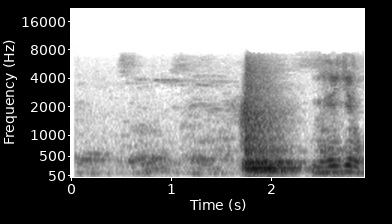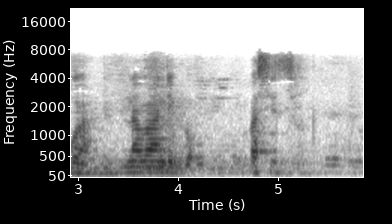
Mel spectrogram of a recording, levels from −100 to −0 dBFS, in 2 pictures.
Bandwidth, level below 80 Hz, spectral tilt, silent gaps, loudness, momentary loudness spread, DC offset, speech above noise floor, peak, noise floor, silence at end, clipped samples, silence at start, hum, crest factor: 7.6 kHz; -56 dBFS; -5.5 dB/octave; none; -20 LUFS; 27 LU; under 0.1%; 25 dB; -2 dBFS; -49 dBFS; 0.25 s; under 0.1%; 0.1 s; none; 20 dB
